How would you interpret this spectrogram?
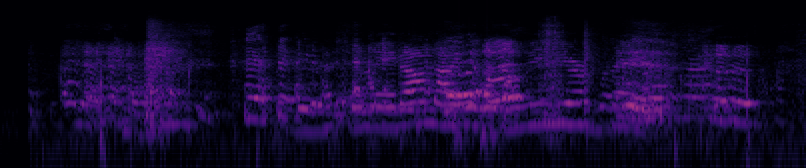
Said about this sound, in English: This may sound like the usual childcare center, with kids playing and having fun. But this is an unusual place. Mount Olivet Day Services combines childcare and senior center in the same building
